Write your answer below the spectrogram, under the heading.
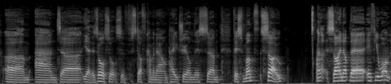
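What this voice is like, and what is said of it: Strained, worn-out voice. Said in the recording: “As you will be able to tell, my voice is a little bit... Yeah, I have been in the studio for 9 days ... because my voice went.”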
